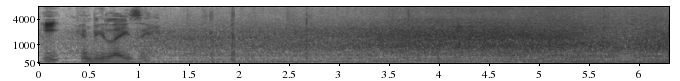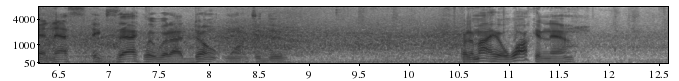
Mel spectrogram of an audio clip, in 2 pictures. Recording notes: Me Walking Talking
